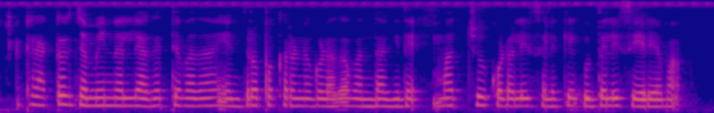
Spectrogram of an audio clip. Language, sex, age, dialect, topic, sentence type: Kannada, female, 18-24, Central, agriculture, statement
